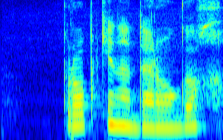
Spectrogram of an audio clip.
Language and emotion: Russian, neutral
